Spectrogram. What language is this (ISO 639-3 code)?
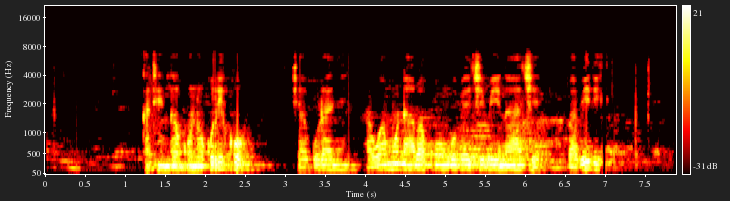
lug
